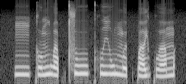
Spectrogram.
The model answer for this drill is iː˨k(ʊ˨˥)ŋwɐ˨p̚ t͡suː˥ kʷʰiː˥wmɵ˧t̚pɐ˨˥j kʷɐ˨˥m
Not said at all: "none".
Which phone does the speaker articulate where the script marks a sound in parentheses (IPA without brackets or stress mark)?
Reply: ʊ˨˥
